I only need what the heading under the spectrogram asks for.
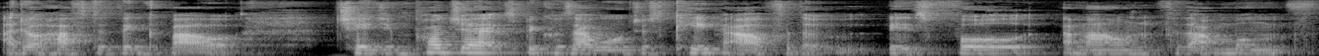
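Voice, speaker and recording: A woman with a fairly low pitch and monotone, flat intonation at a moderate pace, amid noticeable background noise and audible room echo. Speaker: cross-stitch vlogger. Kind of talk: casual chat.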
